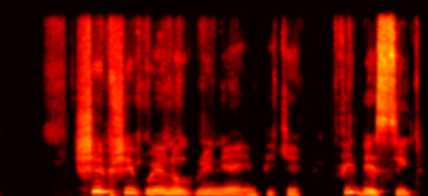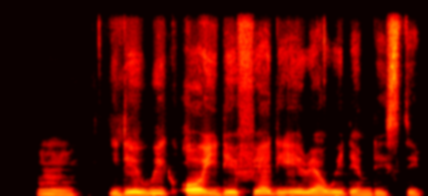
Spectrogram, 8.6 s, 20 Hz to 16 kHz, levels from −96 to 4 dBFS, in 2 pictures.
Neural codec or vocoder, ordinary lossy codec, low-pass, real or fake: none; none; 14.4 kHz; real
